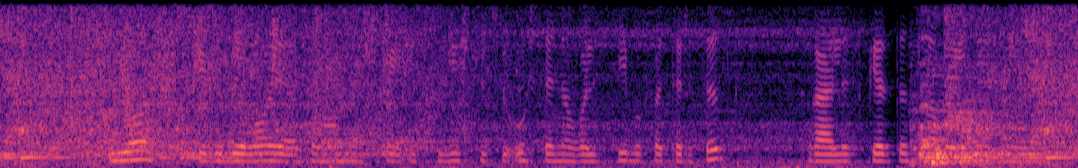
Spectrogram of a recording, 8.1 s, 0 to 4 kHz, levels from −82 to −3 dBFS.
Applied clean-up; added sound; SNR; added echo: none; Toilet flush; -2 dB; none.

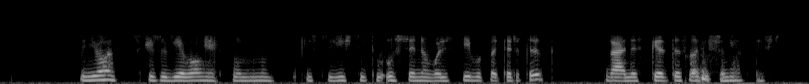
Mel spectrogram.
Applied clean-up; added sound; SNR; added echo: neural diffusion model UNIVERSE++.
